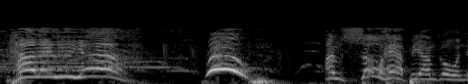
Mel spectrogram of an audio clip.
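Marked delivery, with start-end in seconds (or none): 0.1-1.3 long, slow, full-throated hallelujah; shouted hallelujah. Real, not acted. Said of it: "can you shout hallelujah". 2.1-2.5 high, very loud woo of joy; joyful whoop. Real, not acted. Joyful cheer after hallelujah.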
